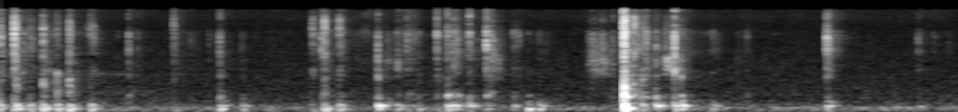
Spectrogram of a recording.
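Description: Fingers tapping and handling a handheld device to start a song: a scatter of light, irregular clicks and taps, with a sharper tap about three seconds in.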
